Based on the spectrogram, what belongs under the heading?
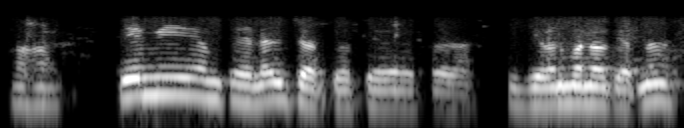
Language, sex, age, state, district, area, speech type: Marathi, male, 18-30, Maharashtra, Sangli, urban, conversation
